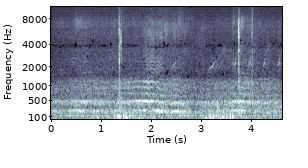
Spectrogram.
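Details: Western honey bees (Apis mellifera) hum steadily at a hive in Mt. Perry, Ohio, a weak colony that survived winter and was treated for varroa mites, with brief louder buzzes as individuals fly past.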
